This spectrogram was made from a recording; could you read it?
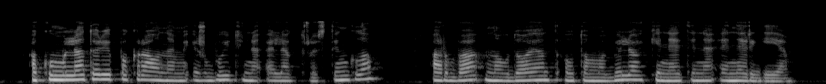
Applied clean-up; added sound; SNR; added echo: none; none; none; none.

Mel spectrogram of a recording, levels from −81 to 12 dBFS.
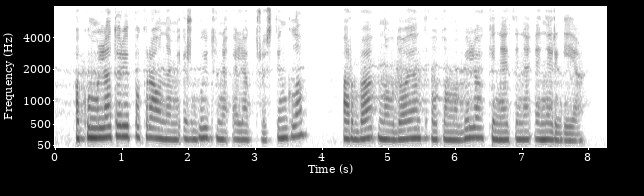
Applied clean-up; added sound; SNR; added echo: neural mask model RNNoise.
